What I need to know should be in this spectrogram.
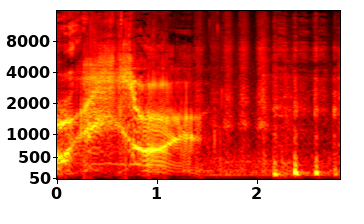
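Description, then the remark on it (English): A person imitates the roar of a Wampa, a panther-like creature: one long, strained vocal growl that rises and falls in pitch for over a second, followed by a few soft, irregular thumps. “What does it sound like? What do they roar like?”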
